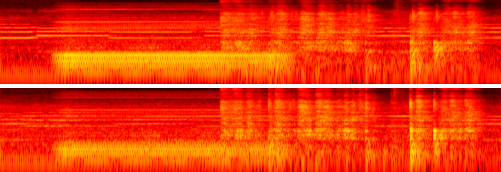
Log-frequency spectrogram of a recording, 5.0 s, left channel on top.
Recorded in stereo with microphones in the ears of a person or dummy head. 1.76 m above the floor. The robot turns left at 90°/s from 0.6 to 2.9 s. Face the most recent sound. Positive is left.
turn(degrees=-55)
